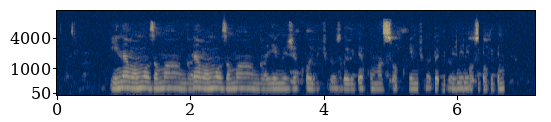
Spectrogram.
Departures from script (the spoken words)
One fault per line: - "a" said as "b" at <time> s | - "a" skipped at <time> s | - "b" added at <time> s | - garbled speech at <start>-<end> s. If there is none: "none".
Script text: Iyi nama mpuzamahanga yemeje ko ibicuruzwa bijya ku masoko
- "nama mpuzamahanga" added at 2.0 s
- garbled speech at 5.3-6.7 s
